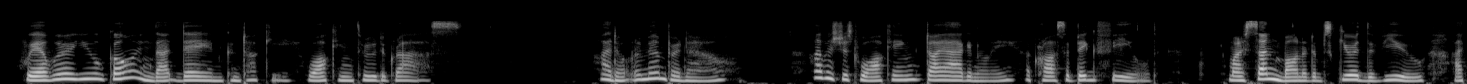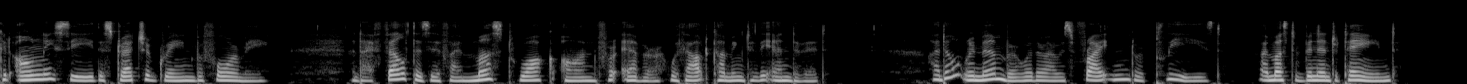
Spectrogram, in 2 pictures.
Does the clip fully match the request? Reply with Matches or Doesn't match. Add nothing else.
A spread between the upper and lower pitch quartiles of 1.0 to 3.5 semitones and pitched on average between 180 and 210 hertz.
Matches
